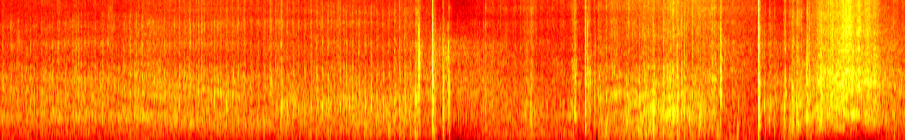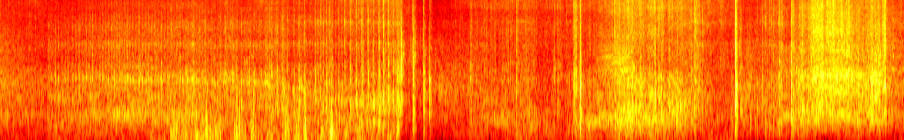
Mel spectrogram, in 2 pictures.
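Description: Skateboard wheels rolling over paving and road, the rumble swelling and fading as the board passes. Several sharp clacks of the board striking the ground break through it.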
